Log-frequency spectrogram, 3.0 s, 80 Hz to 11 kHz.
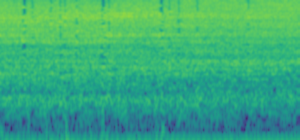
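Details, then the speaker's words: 1992 Mercedes W124 300E M103 after head gasket job, AC on with fans running: crisp clicks every half second over engine and fan rumble as the mono heater valve cycles, described as normal. "can hear the mono valve going on and off on and off so weird here's your mono valve you hear that from what i've read that's normal that's supposed to be doing that"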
